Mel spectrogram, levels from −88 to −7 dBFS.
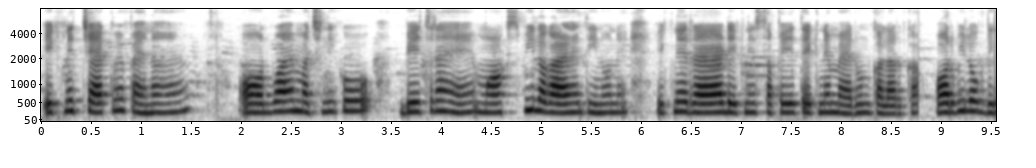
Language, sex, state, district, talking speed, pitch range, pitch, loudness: Hindi, female, Uttar Pradesh, Jalaun, 215 wpm, 235-265 Hz, 240 Hz, -18 LUFS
